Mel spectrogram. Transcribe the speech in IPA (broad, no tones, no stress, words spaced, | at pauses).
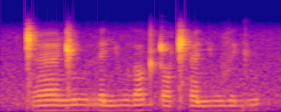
ɡ͡ǁæːŋ͡ǁuː rɛnʲuːlɒd̪ɪ ʈɒǁʰæ nʲuːvɪɡʲu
